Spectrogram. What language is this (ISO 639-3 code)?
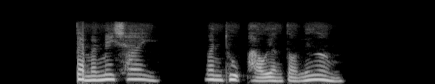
tha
